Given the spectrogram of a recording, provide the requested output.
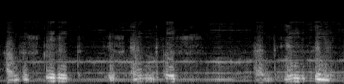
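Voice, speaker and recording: An actor playing a solemn foreign mystic doctor in an old radio drama, speaking slowly in grandiose, gravelly pronouncements. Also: male voice, on the high side, huge pitch swings, heavily acted. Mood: ominous. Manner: grandiose, slow, sermonizing pronouncements. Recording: muffled, noisy radio drama recording.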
